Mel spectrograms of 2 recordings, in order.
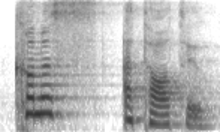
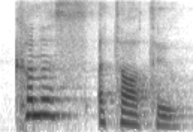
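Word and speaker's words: Conas atá tú: Kunis atu. Konus is how at means is and to is you. Kusatu.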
